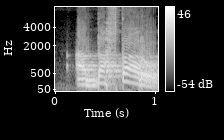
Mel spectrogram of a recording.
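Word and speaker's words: الدفتر: পারি আল হুরুফুস শামসিয়া আদ দাফতারু এখানেও আলিফ লামের লাম উচ্চারণ হচ্ছে না তাই এটিকে আমরা বলতে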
